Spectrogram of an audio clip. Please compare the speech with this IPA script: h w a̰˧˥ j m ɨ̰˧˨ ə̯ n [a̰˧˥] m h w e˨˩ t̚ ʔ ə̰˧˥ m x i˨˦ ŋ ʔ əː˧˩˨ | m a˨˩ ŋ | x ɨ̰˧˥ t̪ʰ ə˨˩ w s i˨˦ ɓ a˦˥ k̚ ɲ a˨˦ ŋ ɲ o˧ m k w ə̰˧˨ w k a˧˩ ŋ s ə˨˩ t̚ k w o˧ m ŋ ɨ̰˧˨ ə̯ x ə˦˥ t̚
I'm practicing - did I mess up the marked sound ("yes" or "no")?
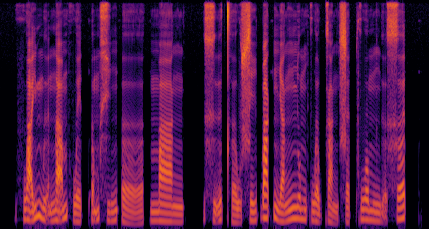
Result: no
